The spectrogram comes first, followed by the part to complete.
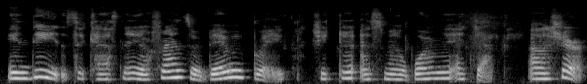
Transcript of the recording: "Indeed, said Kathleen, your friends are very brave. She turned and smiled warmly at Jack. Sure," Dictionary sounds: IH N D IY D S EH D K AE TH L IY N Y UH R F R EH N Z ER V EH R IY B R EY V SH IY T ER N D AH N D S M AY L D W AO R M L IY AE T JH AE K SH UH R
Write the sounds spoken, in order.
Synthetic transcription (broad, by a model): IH N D IY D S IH K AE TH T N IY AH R F R EH N Z ER V EH R IY B R EY V SH IY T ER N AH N S M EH L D W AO R M L IY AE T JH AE K SH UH R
